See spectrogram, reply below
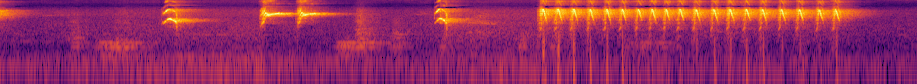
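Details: Orange-bellied leafbird song used as training material for songbirds: three sharp, upward-slurred whistled notes, then a fast, even rattling trill of about sixteen pulses lasting over a second.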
